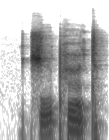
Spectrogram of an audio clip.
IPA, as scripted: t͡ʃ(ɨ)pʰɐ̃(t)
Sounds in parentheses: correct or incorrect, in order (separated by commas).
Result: correct, correct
